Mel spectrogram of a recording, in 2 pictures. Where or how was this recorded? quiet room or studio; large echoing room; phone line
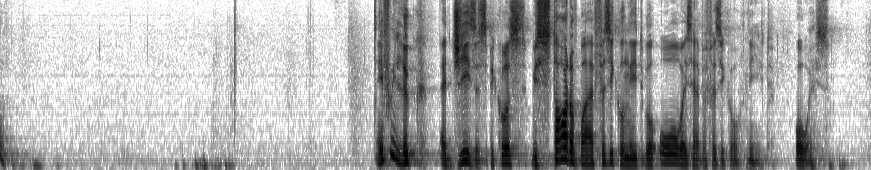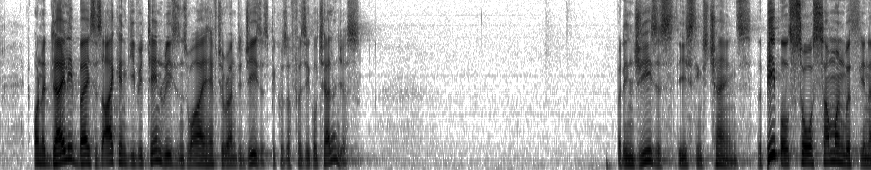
large echoing room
